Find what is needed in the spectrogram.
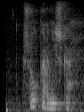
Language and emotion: Russian, neutral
